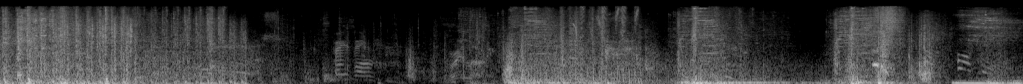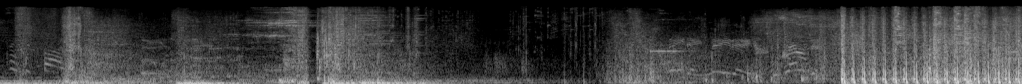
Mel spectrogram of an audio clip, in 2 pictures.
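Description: Rapid automatic gunfire rattles in a video game.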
